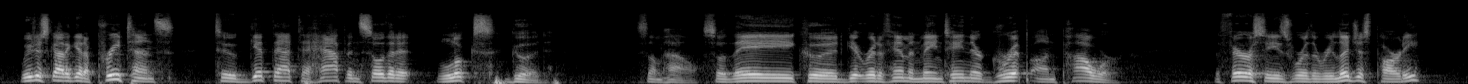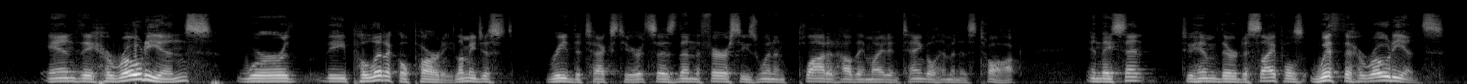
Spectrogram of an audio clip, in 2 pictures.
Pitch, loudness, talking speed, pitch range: 135 Hz, -21 LUFS, 155 wpm, 115-150 Hz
